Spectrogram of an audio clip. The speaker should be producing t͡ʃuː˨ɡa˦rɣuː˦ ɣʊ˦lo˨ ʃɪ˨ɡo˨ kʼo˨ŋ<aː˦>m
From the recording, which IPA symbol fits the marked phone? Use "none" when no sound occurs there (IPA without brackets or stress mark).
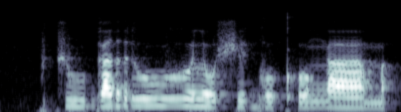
aː˨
